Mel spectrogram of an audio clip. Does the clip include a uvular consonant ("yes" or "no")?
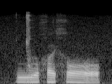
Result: yes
